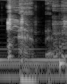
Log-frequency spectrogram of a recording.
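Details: Two short acted coughs from a young girl over steady background music, in a soap advertisement where she has cough and fever after the change of season.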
